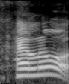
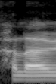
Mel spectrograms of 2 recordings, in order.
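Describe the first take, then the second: First: Put-on German-accented hallo; hello with a German-style first vowel. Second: Said in the usual way. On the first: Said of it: "with a German accent". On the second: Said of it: "instead of 'hello'".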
